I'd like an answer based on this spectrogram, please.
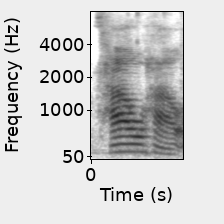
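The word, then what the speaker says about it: Touhou: Tao How. Okay, I downloaded Tao How 7 and 8, and so far I'm really enjoying both of them.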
